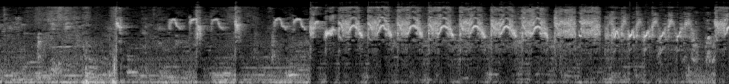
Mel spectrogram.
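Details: Crimson sunbird singing vigorously as a lure for caged sunbirds: a few separate high looping notes, then a sustained rapid trill of wavy shrill notes, roughly three per second, above low hum.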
